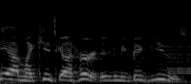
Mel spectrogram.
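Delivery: mock gleeful, celebratory voice. Imitating vlog parents pumping their fists: imitating parents celebrating gleefully. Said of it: "start pumping their fists".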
